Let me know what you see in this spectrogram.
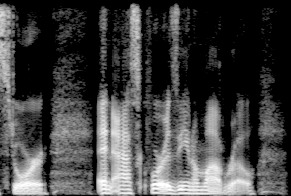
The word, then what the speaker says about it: Xinomavro: And so sometimes how Xinomavro is actually spelled, it's X, it's not Z, it's Xinomavro. But sometimes instead of XI, it will be XY. So, and then how you pronounce it. – Because they can't agree. – And then they can spell it however they want. – Yes, and it's pronounced with sounding like it's a Z, and it's actually an X.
